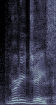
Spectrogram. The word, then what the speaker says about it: Birdie Jace: Birdie Jace. That's how you pronounce it. Like a RZA flow to it, kind of.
